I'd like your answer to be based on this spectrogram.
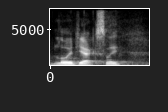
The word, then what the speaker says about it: Yaxley: Yeah, I'm Lloyd Yaxley.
